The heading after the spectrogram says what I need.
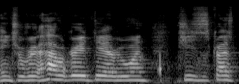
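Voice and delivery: normal talking voice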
